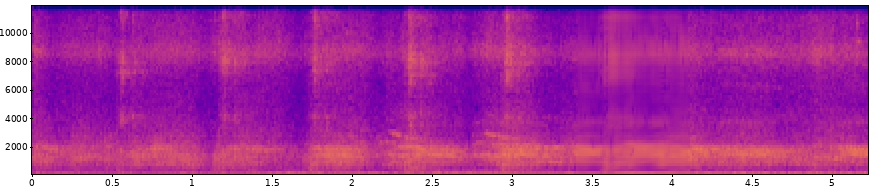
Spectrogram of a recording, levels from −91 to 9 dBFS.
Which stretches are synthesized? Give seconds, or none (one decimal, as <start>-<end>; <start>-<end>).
3.4-4.1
